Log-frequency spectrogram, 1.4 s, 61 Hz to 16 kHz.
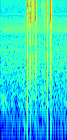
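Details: Handsome Cross Grasshopper (Oedaleus decorus) on Cres, Croatia, 27 July 2023: a brief half-second burst of sharp, dry clicks, about eight in quick succession, set against a quiet hiss.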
